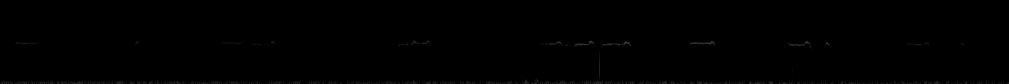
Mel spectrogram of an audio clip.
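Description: Faint, short high-pitched bird calls, repeated about once a second at an uneven pace, over a low steady rumble. A single sharp click comes about six seconds in.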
